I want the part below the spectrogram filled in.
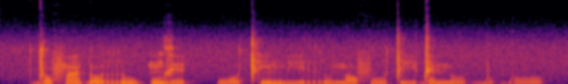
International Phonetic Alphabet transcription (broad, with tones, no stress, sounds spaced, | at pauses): d o˦ f ã˨ ɗ o˦ r uː˦ p ũ˦ ɣ ɪ˦ | w o˨ tʰ ĩ˦ m iː˨ r u˨ n ɔ˦ f uː˦ t iː˨ d ɛ˦ n oː˨ ɡ͡b u˦ ɡ͡b oː˨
